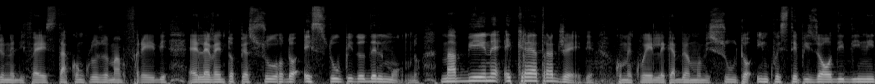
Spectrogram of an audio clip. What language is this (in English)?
Italian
